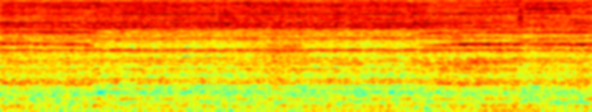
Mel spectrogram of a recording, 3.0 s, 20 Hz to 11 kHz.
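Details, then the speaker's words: 2003 Porsche 996 Turbo boost leak test: shop air fed in, steady high hiss rushing through to the intake side past the check valves, which are blown and leaking boost. "put some air in there you hear it coming through the other side let go"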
